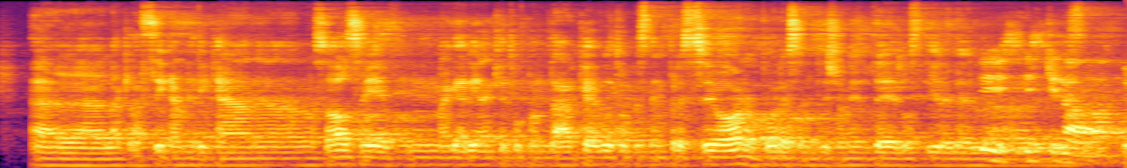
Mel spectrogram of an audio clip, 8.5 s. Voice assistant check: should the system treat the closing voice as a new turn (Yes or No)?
Yes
